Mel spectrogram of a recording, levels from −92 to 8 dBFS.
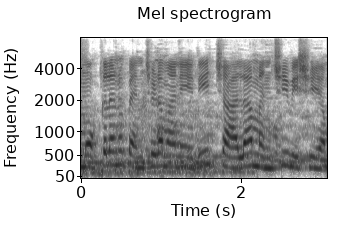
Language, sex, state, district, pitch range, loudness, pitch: Telugu, female, Andhra Pradesh, Manyam, 230-270 Hz, -13 LUFS, 255 Hz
